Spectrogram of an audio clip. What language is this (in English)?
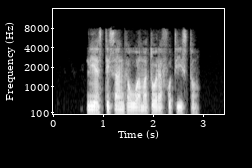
Esperanto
